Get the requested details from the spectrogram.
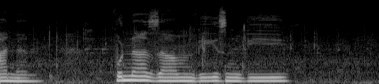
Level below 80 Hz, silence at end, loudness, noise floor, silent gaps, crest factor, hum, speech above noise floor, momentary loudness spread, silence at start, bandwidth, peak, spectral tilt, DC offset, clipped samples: -52 dBFS; 0.1 s; -22 LUFS; -47 dBFS; none; 14 dB; none; 26 dB; 14 LU; 0 s; 13 kHz; -10 dBFS; -7.5 dB/octave; under 0.1%; under 0.1%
